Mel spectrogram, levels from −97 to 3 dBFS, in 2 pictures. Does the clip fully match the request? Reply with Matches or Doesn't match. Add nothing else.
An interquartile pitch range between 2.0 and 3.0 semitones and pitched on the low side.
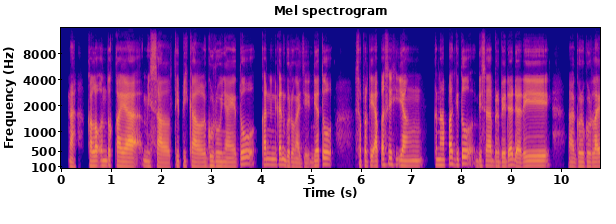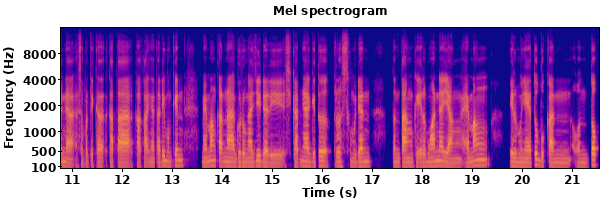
Matches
